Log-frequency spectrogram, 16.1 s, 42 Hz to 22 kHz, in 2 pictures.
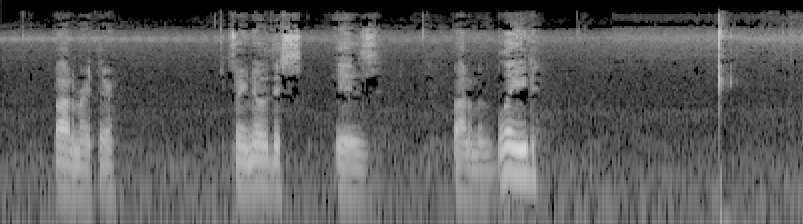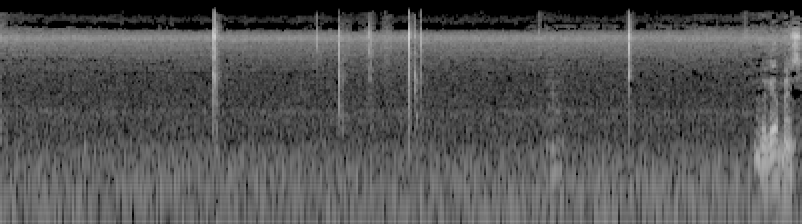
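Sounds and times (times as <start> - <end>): high insect buzz: 0.0 - 16.0.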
